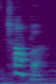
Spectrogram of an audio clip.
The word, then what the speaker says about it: Ciampa: Ciampa's how that last name is pronounced. Ciampa.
